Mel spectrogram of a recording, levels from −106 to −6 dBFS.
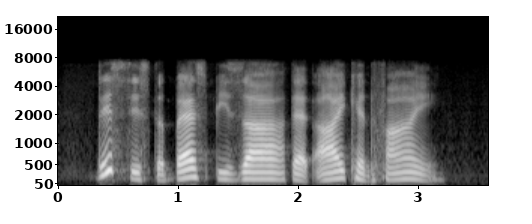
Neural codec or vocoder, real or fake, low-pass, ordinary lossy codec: codec, 16 kHz, 2 kbps, FunCodec, trained on Chinese and English, 25 frames a second; fake; 7.2 kHz; Opus, 24 kbps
